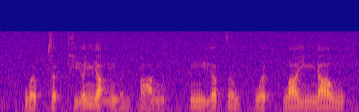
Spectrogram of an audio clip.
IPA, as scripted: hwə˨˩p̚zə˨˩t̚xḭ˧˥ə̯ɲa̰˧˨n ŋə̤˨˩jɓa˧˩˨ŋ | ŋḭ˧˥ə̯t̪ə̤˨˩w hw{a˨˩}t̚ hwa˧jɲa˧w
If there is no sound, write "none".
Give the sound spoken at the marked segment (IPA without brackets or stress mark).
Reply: ə˨˩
